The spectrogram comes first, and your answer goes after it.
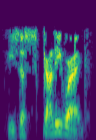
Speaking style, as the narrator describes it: she said firmly

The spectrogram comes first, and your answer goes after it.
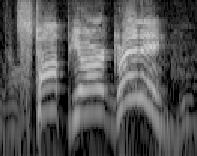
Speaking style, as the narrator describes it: shouted I

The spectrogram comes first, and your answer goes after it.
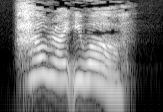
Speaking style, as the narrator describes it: sighed

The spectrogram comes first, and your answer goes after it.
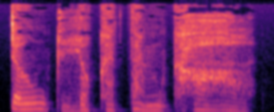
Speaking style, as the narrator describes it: he whispered

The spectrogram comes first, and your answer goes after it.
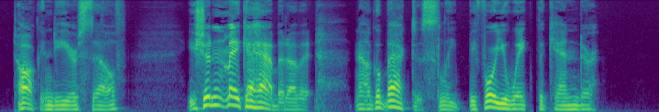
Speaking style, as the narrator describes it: the dwarf grumbled

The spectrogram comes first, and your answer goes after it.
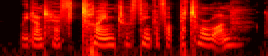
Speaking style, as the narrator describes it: growled Zheng Cheng

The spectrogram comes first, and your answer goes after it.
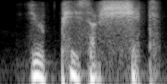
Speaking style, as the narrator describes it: she hissed at me

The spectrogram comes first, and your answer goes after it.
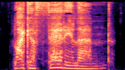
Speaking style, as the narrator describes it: Paul whispered

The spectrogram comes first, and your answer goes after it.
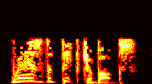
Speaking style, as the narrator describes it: asked urgently

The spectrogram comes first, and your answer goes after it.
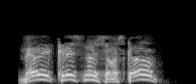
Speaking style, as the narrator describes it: called out Conan Doyle

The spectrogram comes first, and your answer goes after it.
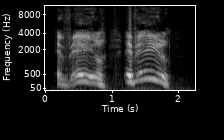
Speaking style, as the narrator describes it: shouted

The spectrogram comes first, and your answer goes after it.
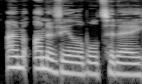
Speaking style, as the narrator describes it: said

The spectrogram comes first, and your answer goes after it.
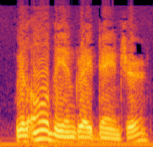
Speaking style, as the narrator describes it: Lorana amended coldly

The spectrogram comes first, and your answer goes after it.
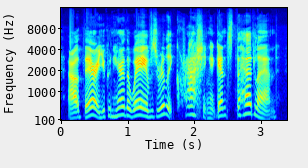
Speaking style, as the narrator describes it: Barney said cheerfully

